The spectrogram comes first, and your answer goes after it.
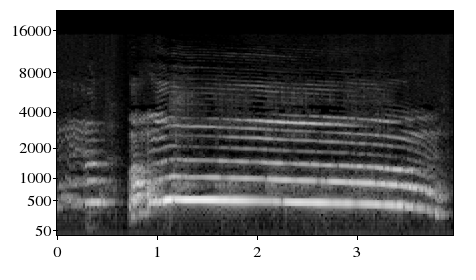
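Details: Husky confined to an enclosure as punishment, demanding to be let out: a short yelp, then one long, steady, richly harmonic howl held for about three seconds before dropping at the end.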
